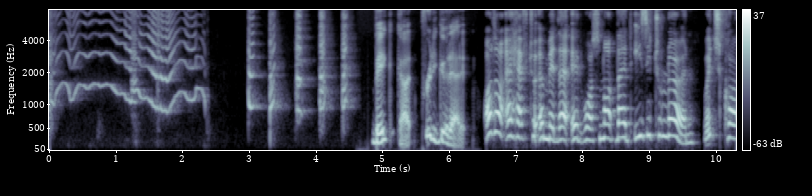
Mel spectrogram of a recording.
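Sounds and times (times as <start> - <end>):
elephant lip buzzing vocalization: 0.0 - 2.4
speech: 4.8 - 10.3.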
